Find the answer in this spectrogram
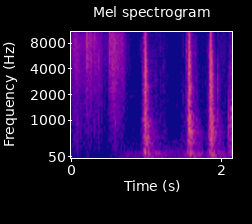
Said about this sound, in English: Did he just lock the door? Joseph ran to the door and tried to push it open.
